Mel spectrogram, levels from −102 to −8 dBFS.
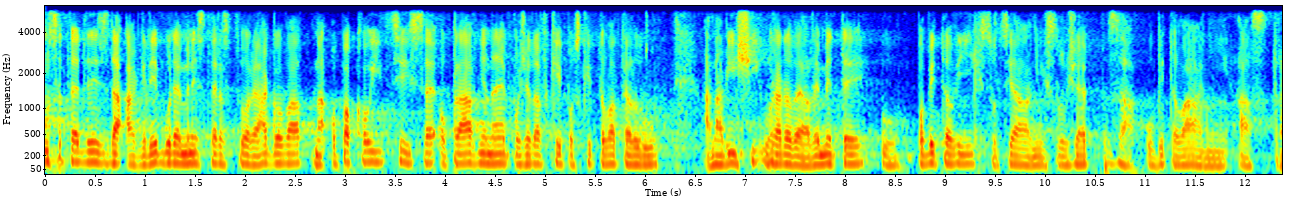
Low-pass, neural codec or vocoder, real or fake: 5.4 kHz; vocoder, 22.05 kHz, 80 mel bands, WaveNeXt; fake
